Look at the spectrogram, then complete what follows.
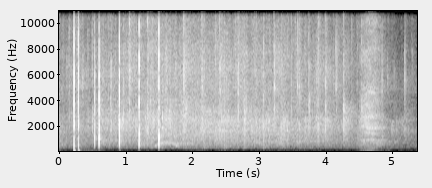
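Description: A scattering of loud, sharp hand claps opens into steady audience applause, a dense crackle of many hands that gradually thins and fades out.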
